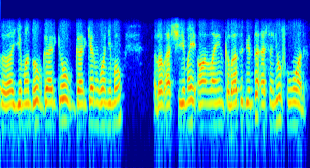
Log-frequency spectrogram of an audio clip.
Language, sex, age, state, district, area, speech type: Kashmiri, male, 30-45, Jammu and Kashmir, Srinagar, urban, conversation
